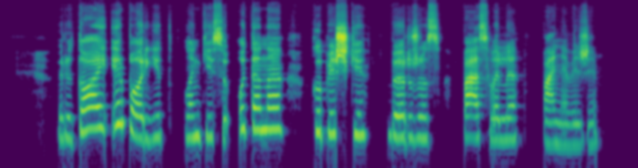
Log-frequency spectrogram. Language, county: Lithuanian, Panevėžys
